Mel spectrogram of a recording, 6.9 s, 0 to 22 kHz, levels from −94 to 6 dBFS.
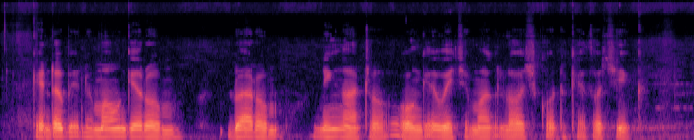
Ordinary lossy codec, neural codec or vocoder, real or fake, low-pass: none; none; real; 19.8 kHz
